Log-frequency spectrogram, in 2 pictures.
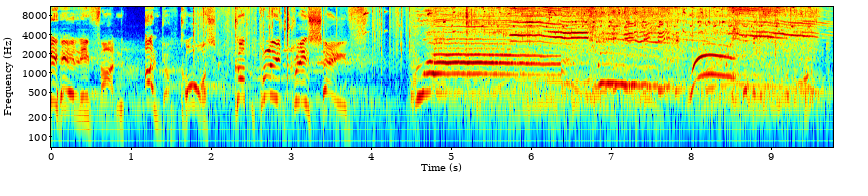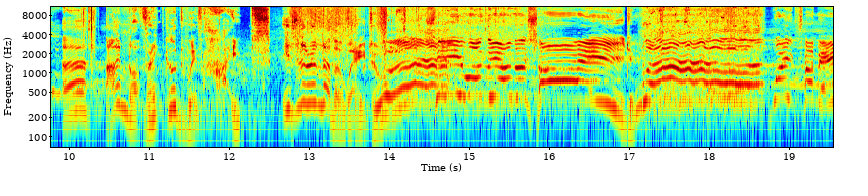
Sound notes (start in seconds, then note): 5.0 all yelling; 17.9 yelling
